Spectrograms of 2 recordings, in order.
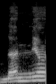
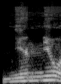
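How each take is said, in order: First: The word begins with a plain 'na' sound. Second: The word begins with a palatal 'nya' sound. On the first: The speaker calls it wrong. "नन्यो नहीं है" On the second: The speaker calls it right. "न्यन्यो है"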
